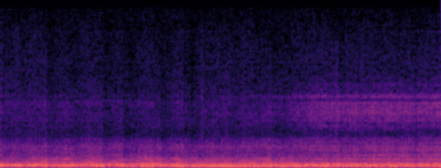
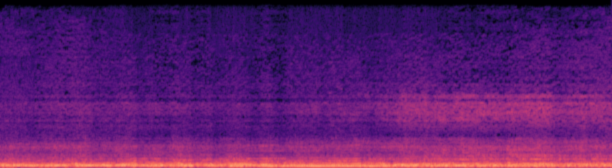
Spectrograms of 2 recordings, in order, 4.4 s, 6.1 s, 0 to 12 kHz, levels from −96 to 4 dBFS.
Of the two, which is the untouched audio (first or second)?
first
